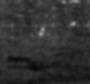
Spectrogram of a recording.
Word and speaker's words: Villena: Si dice si pronuncia Villena. Il primo è più facile.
